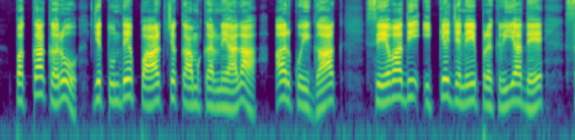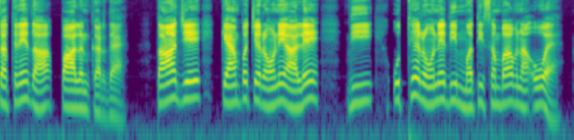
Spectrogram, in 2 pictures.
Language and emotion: Dogri, neutral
